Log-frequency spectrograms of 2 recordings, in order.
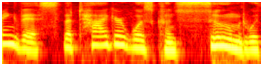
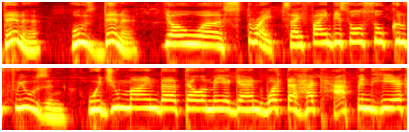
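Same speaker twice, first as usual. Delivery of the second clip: higher, nasal wise-guy jackal; dopey jackal; 7 semitones higher than usual. Acted. Jackal faking confusion to the tiger, high and dopey. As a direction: play the fool, all innocent confusion.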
